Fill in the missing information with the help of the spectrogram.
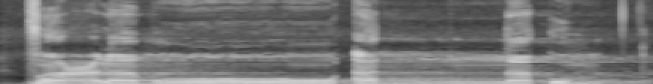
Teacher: Bertemunya mad dengan hamzah di lain kalimat mad jaiz munfasil. Mad jaiz munfasil empat atau lima harakat kita panjangkan. · nun yang bertasdid guna musyaddadah kita dengungkan selama 3 harakat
